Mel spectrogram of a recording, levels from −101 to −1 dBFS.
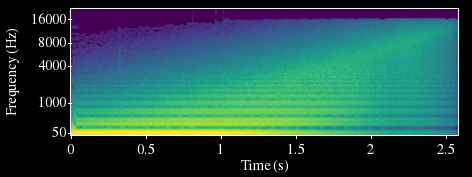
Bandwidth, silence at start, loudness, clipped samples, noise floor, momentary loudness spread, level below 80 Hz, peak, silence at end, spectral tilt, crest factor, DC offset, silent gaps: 11.5 kHz; 0 s; -10 LUFS; under 0.1%; -29 dBFS; 15 LU; -8 dBFS; 0 dBFS; 0.2 s; -6 dB/octave; 8 dB; under 0.1%; none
